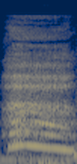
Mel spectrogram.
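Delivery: heavy exhale to collect yourself; sigh. Retold or imitated. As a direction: let out an audible breath before speaking. Collecting herself while freaking out.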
